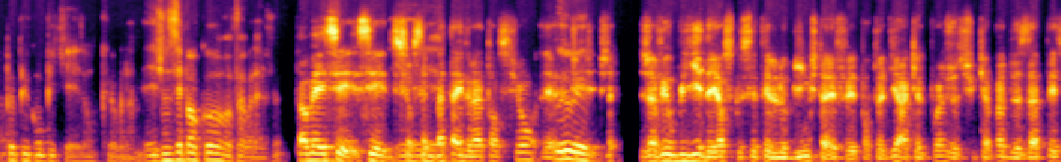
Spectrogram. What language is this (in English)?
French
